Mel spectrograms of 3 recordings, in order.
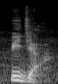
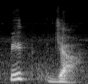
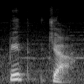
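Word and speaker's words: pizza: আমরা কি বলে থাকি পিজ্জা পি I double Z এ পিজা কিন্তু এটা সঠিক উচ্চারণ না এটার সঠিক উচ্চারণ হবে পিতজা পি আই জেড জেড এ বা পি আই ডাবল জেড এ পিতজা তাহলে আমরা আজকে থেকে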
